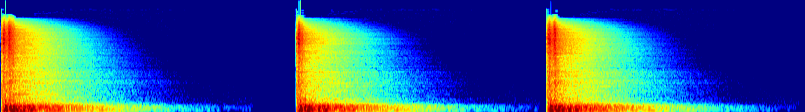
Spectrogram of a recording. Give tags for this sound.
artificial; breaker; cinematic; circuit-breaker; effect; electric; film; fx; game; impact; lights; light-switch; machine; mechanical; movie; neon; projector; sfx; shutdown; sound-design; sounddesign; soundeffect; spotlight; starter; start-up; switch; toggle; tumbler-switch

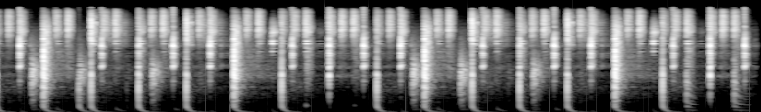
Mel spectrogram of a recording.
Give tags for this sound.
filter; Drum; FX

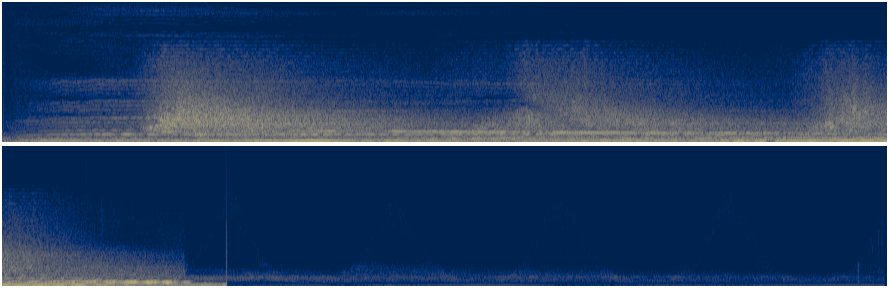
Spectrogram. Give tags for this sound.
wolf; ufo; experimental; alien; suspense; sci-fi; howl

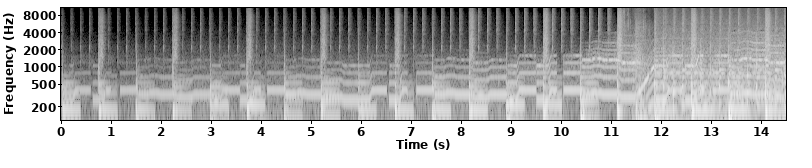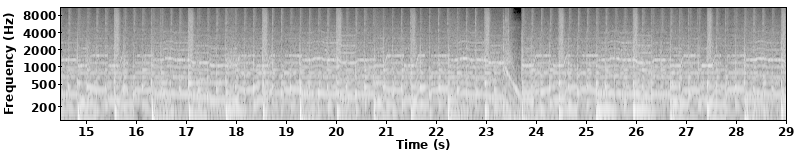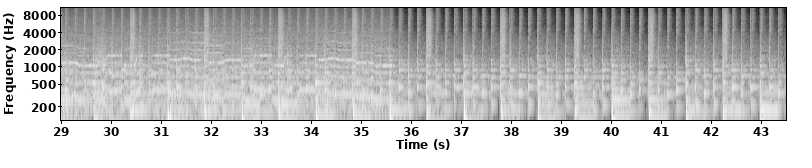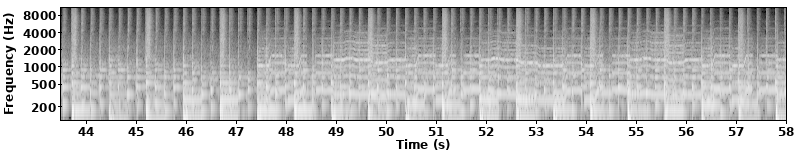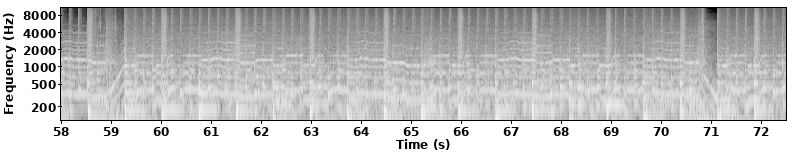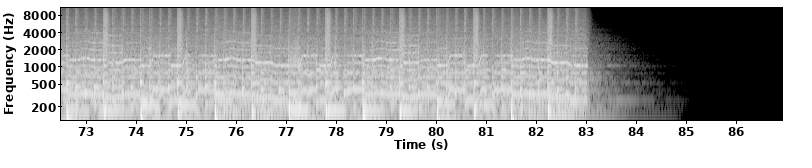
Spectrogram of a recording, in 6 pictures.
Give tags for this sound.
130-bpm; beat; beats; garbage; groovy; hopeful; loop; loops; percs; percussion-loop; quantized

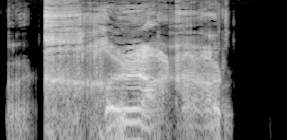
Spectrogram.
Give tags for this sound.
beast; creature; growling; grunting; human; monster; non-verbal; slurping; snorting; vocal; voice; voiceover

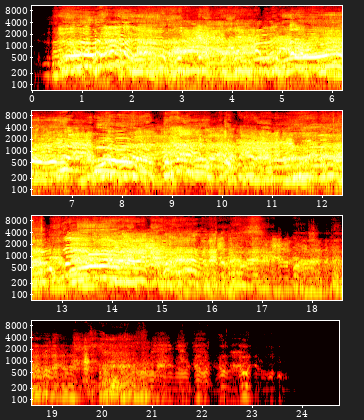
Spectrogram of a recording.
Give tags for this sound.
creepy; scary; terror; zombies; terrifying; horror

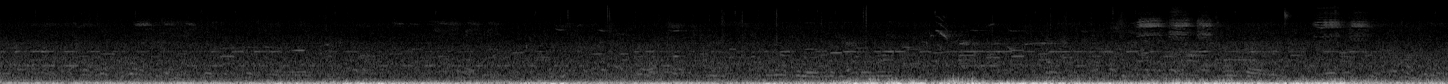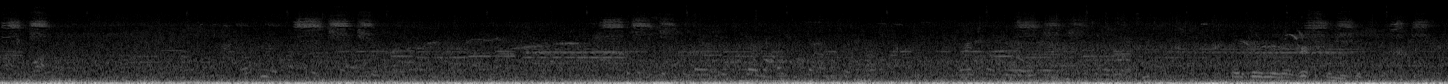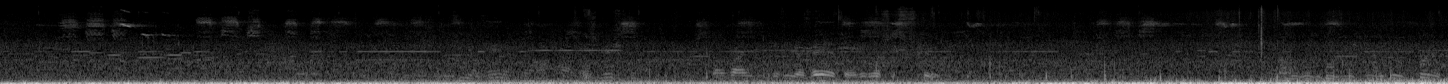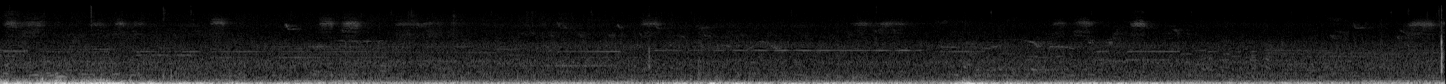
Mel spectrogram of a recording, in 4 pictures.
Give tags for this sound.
Rome; Ambience; Park

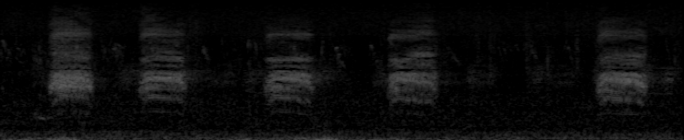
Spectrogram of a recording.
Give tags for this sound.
bird; raven; field-recording; crow; nature

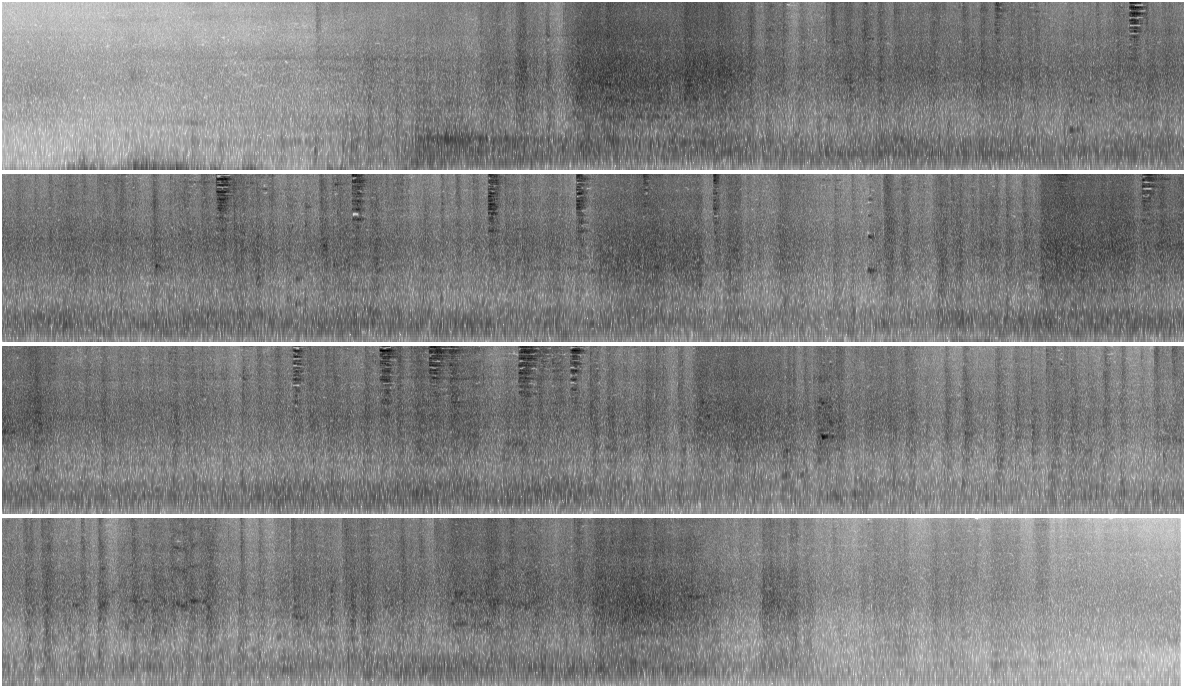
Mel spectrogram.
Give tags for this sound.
railway; rail; transport; rail-road; train; freight-train; rail-way; cargo-train

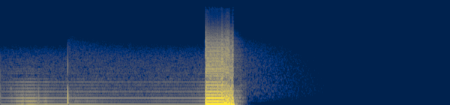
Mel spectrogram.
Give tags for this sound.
Guitar; noise; plug; static

